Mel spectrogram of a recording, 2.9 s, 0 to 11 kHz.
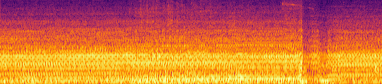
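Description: Race cars in Real Racing 3 overtaking back markers on a final lap, a loud sustained engine drone with layered tonal whine, a brief dip and shift in pitch as one car is passed, no talk.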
